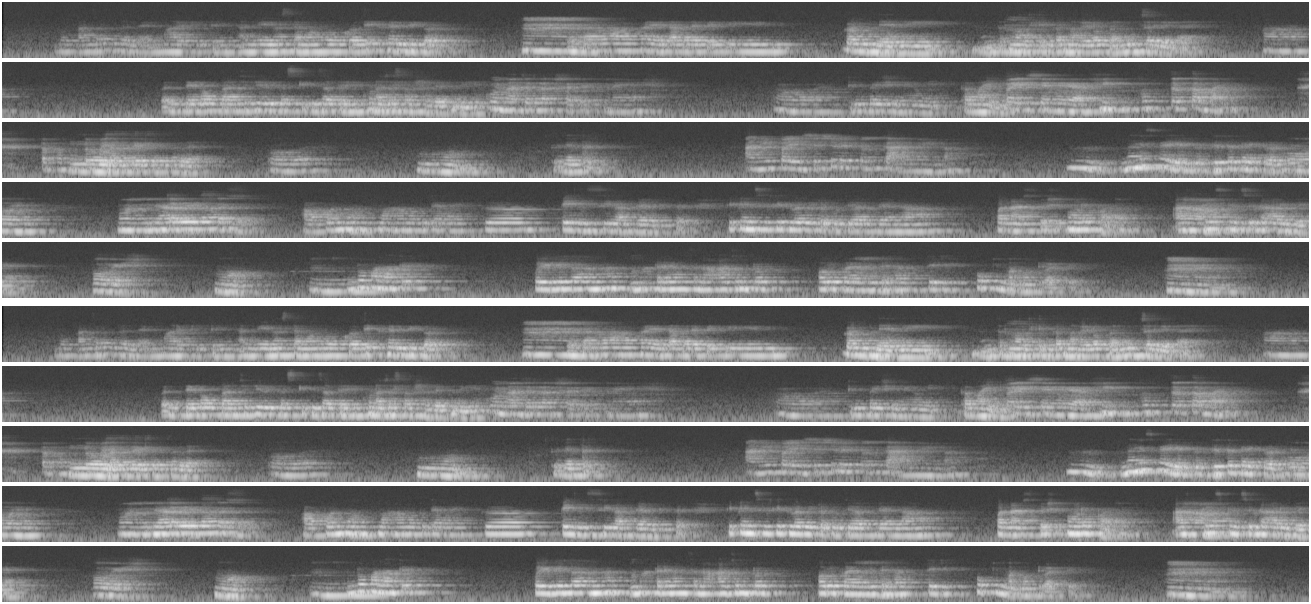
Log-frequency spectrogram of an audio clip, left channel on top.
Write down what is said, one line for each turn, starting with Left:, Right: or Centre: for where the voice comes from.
Right: लोकांचं कसं झालेलय, मार्केटिंग, आणि वेळ नसल्यामुळे लोक ते खरेदी करतात.
Left: हम्म
Right: त्याचा फायदा बऱ्यापैकी...... कंपन्यांनी नंतर
Left: हम्म
Right: मार्केटिंग करणाऱ्या लोकांनी उचललेला आहे.
Left: हा
Right: पन ते लोक..... लोकांचे जीवितस किती जातं हे कुणाच्याच लक्षात येत..... नाहीये.
Left: कोनाच्याचं लक्षात येत नाही. होय.
Right: पैशे मिळवणे, कमाई
Left: पैशे मिळवणे, फक्त कमाई. आता फक्त
Right: एवढाच
Left: पैसे.
Right: व्यवसाय चाललाय.
Left: होय.
Right: हम्म.., तरी आता.....
Left: आनि पैशाशिवाय पन काही नाही न.....
Right: हम्म.. नाहीच काही
Left: हम्म
Right: येत, तर ते तर काय करतील....
Left: होय म्हणून
Right: ज्या
Left: तर
Right: वेळला......
Left: सगळे
Right: आपण.......
Left: हम्म
Right: <unintelligible> लहान होतो तेव्हा एक अ... पेन्सिल आपली आणली तर..... ती पेन्सिल कीतीला भेटत होती आपल्याला, पन्नास पैशी किंवा रुपाया....
Left: प- हा
Right: तीच पेंन्सिल दहा रुपयेला आहे.
Left: होय.
Right: म..
Left: हम्म
Right: लोकांना ते... पहिले लहान म्ह म्हाताऱ्या माणसांना अजून पन......... रुपाया
Left: हम्म
Right: म्हणजे त्यांना त्याची खूप किंमत मोठी वाटते.
Left: ह्म्म्म.......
